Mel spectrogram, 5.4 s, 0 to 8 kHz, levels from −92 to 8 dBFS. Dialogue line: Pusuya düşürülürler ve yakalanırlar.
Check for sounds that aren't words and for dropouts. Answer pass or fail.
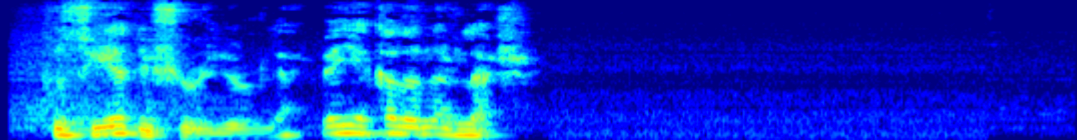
pass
